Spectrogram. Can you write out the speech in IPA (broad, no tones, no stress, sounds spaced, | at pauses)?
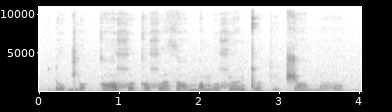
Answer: ɗ u ɡ j o ɡ k ɒ χʷ œ ɡ ɒ χʷ ɑ θ ɒ m ɒ m u χʷ ɑ̃ ɡ tʷ œ k i ɡ ʒ ɒ m ɑ̃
